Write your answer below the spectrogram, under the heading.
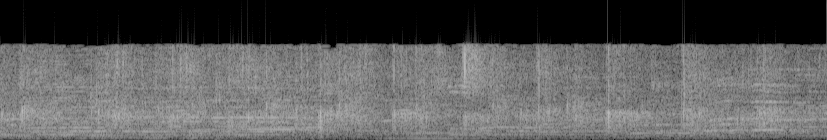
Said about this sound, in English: Let's just give the Lord one more hand clap of praise.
